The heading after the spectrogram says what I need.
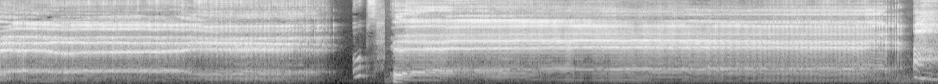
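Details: Two long, loud, drawn-out belches with a deep tonal rumble, separated by a short break; loud burping.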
